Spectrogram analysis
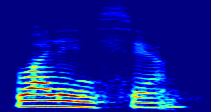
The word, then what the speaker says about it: Valencia: то что там написано например Валенсия как мы читаем Валенсия по-испански читается Валенсия То есть ты когда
